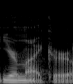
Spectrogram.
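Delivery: whispered words. Retelling a man hugging a woman and speaking to her, in a whisper. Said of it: "he like whispers like".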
